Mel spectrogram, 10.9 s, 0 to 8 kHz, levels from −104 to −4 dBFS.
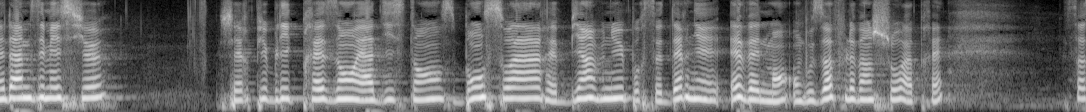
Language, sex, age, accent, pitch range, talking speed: French, female, 30-49, French, 220-260 Hz, 135 wpm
